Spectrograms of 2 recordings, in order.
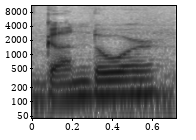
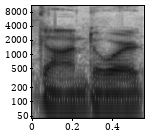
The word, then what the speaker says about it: Gondor: this the word of gundor that's not mine is that Gondor is it Gondor it's Gondor Jimmy don't ever mispronounce that again hey oh my bad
